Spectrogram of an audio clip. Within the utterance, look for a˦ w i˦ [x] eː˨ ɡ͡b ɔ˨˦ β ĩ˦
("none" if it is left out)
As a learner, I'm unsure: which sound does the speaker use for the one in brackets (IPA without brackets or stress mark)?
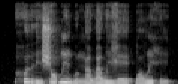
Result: ɣ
